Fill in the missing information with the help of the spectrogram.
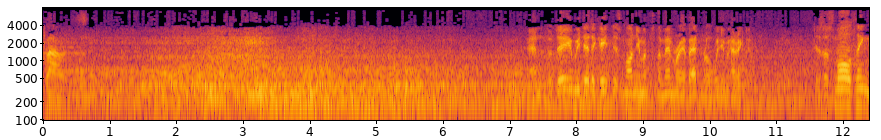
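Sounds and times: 
speech: 0.0 - 0.8, 7.4 - 10.8, 11.6 - 12.3
fleet of airplanes flying overhead in battle formation: 0.0 - 12.3.

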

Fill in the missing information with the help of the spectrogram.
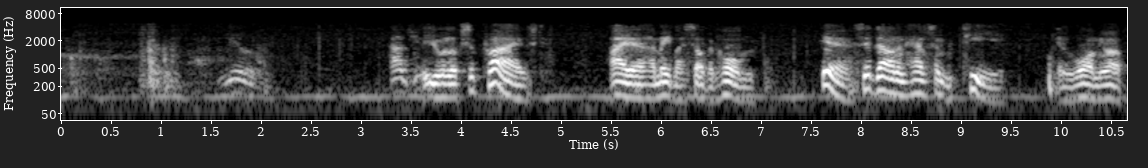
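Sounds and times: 
door being shut: 0.8 - 1.3
speech: 1.6 - 2.2, 3.3 - 4.9, 5.5 - 10.6.

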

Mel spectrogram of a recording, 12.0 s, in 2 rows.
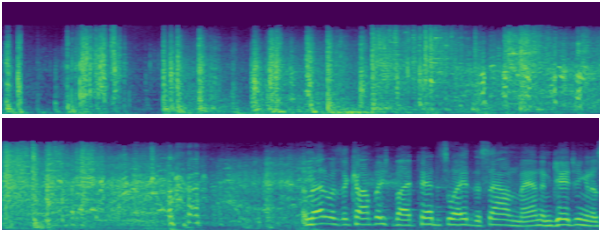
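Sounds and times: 
clattering crashes: 0.7 - 8.0
staged fight thuds and bangs: 1.5 - 7.0
smashing glass: 2.6 - 7.0
laughter: 4.5 - 10.4
speech: 9.0 - 11.9.

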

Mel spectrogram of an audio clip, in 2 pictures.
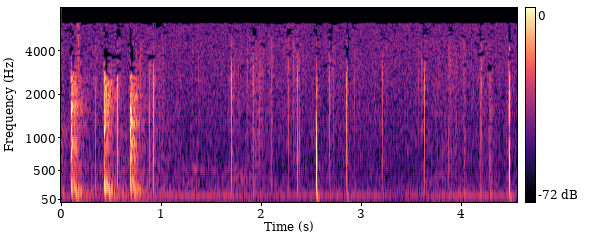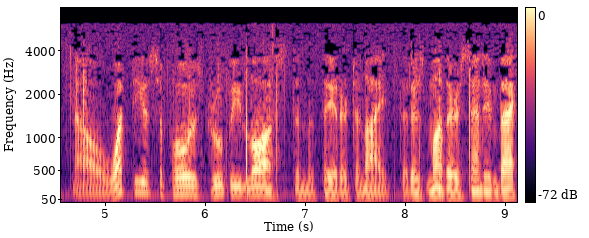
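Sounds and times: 
firm knocking on a door: 0.0 - 1.0
low hum: 0.0 - 9.1
speech: 5.0 - 9.1.

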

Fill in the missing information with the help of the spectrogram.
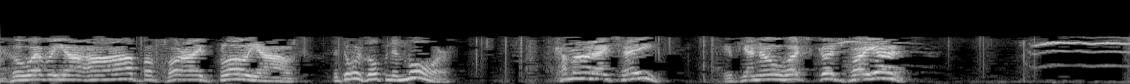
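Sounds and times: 
speech: 0.1 - 4.6, 5.6 - 9.2
scared cat meowing in a closet: 8.4 - 9.6, 10.2 - 11.2.

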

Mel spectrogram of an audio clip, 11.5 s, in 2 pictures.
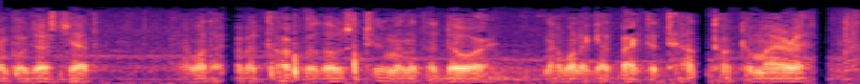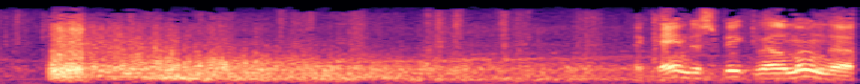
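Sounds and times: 
speech: 0.0 - 7.0, 10.1 - 11.4
thunderclap in an electric storm: 6.0 - 10.0
rolling roar of thunder and storm noise: 6.0 - 10.5.

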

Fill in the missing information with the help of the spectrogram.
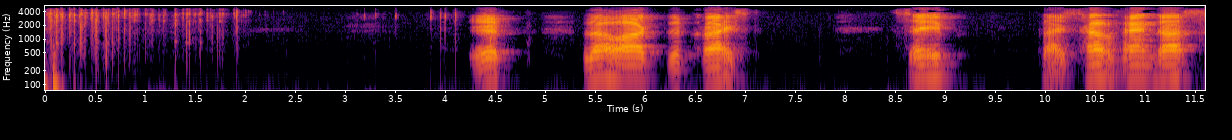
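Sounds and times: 
dice being shaken and cast: 0.0 - 2.1
speech: 4.3 - 4.7, 5.4 - 7.1, 8.6 - 9.1, 10.0 - 11.5.

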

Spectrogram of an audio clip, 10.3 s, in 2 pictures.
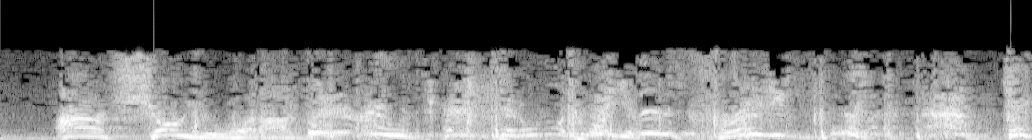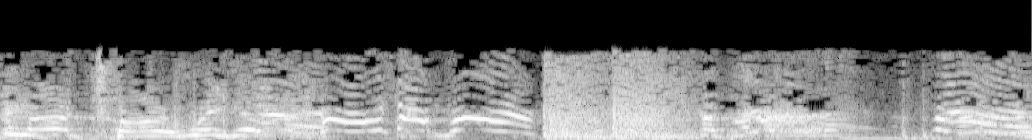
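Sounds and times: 
speech: 0.3 - 8.0, 8.7 - 10.3
agitated voices shouting: 0.7 - 7.9, 8.6 - 10.3
laughter: 1.4 - 7.9, 8.6 - 10.3
gunshot: 7.9 - 8.7.

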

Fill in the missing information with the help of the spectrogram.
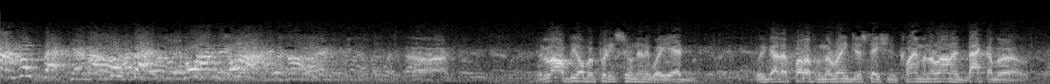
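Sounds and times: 
restless crowd: 0.0 - 10.4
speech: 5.5 - 10.4.

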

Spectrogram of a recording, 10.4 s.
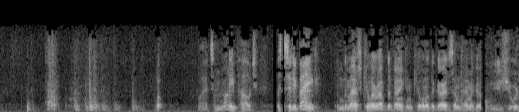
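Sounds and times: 
wooden table drawer being pulled open: 0.9 - 2.0
speech: 4.2 - 10.3.

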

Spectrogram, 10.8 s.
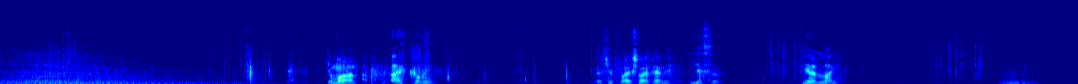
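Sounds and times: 
car engine rumbling as the car pulls over and stops: 0.0 - 3.7
speech: 3.3 - 4.5, 5.9 - 7.3, 8.0 - 8.5, 10.0 - 10.4.

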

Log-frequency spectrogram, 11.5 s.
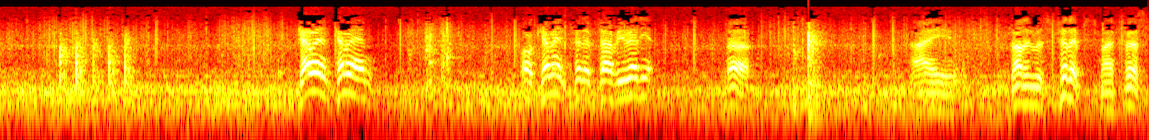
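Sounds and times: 
knocking on a cabin door: 0.6 - 1.4
speech: 3.0 - 4.4, 5.2 - 6.6, 7.2 - 7.7, 9.1 - 11.4.

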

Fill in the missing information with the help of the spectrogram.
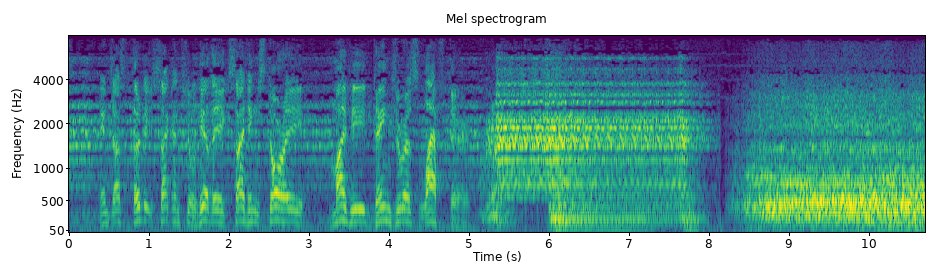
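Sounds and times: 
United Airlines DC-7 Mainliner airliner engines droning ready for takeoff: 0.0 - 10.7
speech: 0.4 - 6.3.

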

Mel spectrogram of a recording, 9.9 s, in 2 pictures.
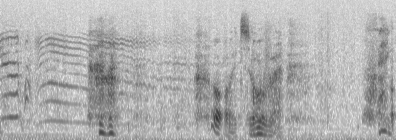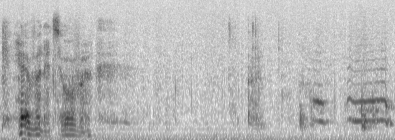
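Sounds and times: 
newborn baby's muffled wailing in a radio drama: 0.0 - 2.7, 8.7 - 9.8
speech: 1.2 - 1.6, 2.6 - 3.8, 4.7 - 6.4.

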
